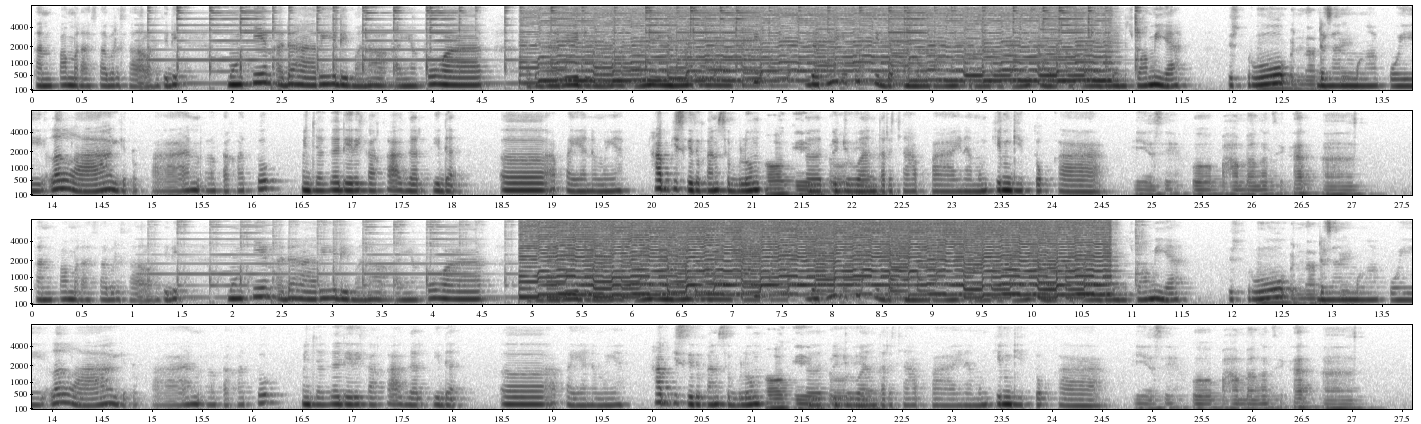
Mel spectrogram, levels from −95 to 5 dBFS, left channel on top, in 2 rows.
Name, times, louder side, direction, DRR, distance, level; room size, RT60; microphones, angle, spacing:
voice 1, 0.0-1.5 2.0-4.5 4.9-7.3 7.7-8.2 8.4-11.5 12.2-12.5 12.8-14.8 15.0-15.6 16.1-16.2 16.5-18.0 18.5-19.7 20.0-21.1 21.5-22.3 22.5-23.7 24.1-24.5, left 4 dB, 40° left, 8 dB, 0.4 m, -21 dB
sound 1, 1.0-11.1, left 8 dB, 75° left, 0.9 m, -34 dB
sound 2, 4.9-10.8, right 4 dB, 80° right, 0.7 m, -18 dB
voice 2, 12.2-12.8 13.1-13.2 21.1-22.3 24.8-27.0, equal, 10° left, 4 dB, 1.0 m, -31 dB
11.5 x 7.3 x 2.8 m, 0.41 s
head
